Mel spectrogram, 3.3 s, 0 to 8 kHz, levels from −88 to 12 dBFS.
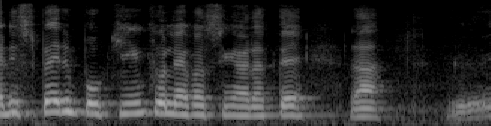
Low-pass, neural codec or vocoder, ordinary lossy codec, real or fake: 7.2 kHz; codec, 44.1 kHz, 7.8 kbps, Pupu-Codec; none; fake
